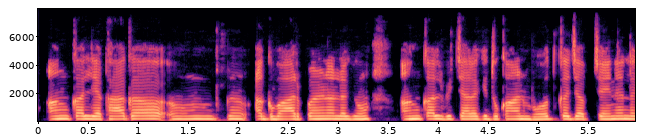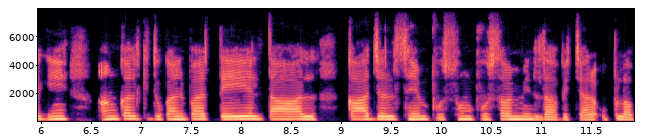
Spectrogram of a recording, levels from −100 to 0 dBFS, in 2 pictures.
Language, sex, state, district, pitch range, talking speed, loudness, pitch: Garhwali, female, Uttarakhand, Uttarkashi, 190-200 Hz, 145 wpm, -14 LUFS, 195 Hz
